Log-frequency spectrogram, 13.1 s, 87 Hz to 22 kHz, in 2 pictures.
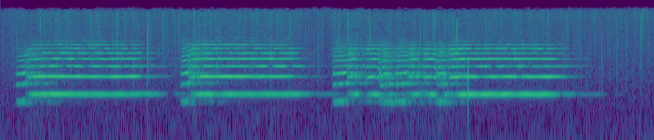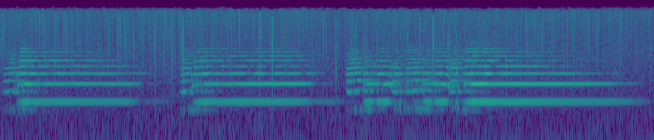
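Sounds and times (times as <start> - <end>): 
trumpet playing a bright fanfare signal call: 0.2 - 6.0, 6.6 - 13.0.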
